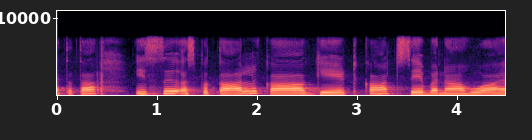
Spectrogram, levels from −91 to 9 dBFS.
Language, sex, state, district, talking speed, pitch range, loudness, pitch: Hindi, male, Uttar Pradesh, Shamli, 135 wpm, 225-255 Hz, -14 LUFS, 235 Hz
